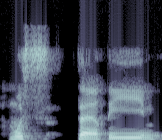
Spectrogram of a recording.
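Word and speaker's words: المستقيم: Menghilangkan sifat ta. Itu apa? Hamas juga, hilangkan hamasnya. Harusnya dibaca gimana? Ta. Ada yang keluar. Mustaqim. Tapi dia bacanya musta.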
